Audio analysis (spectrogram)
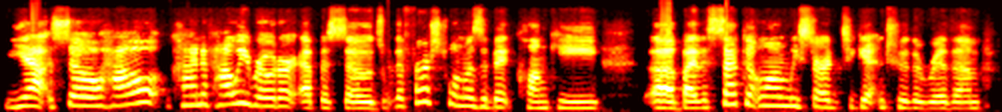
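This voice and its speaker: A woman being interviewed, telling stories casually in a chatty, expressive and self-effacing way. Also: on the high side, normal speed, dry recording. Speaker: interview guest, audio drama writer. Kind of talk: casual conversational storytelling.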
